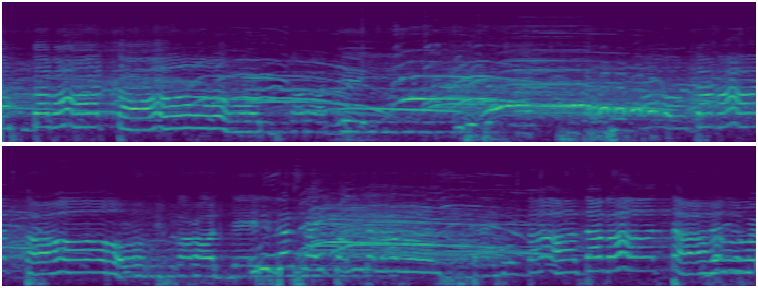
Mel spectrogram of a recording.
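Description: Live singing of a Chakma ubageet, a romantic folk love song, in long held notes with a wavering, sliding melody, with crowd noise underneath.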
